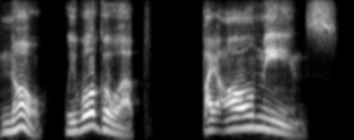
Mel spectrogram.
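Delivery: confident, authoritative, bold, loud, very slow, drawn out. Comparing two versions of a line, the speaker imitates the bolder one, mock-confident and authoritative. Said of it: "Whereas here he's like".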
